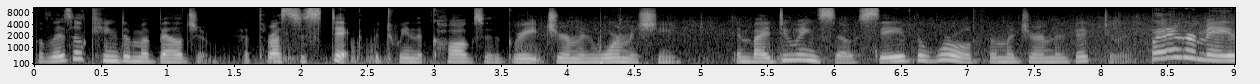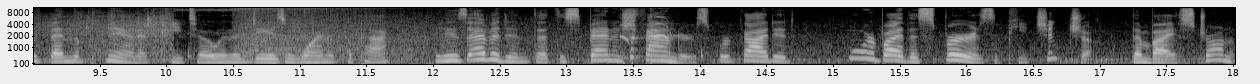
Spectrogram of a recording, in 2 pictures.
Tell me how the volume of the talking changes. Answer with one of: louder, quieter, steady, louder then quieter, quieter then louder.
steady.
